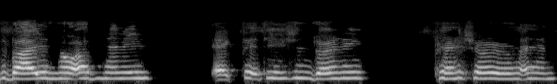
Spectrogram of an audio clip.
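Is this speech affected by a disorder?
Yes: cerebral palsy; affects balance.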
